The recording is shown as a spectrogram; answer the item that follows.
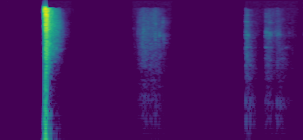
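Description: One short, sharp smack about a third of a second in, from the plastic-bagged model-kit parts being handled on the cutting mat.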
